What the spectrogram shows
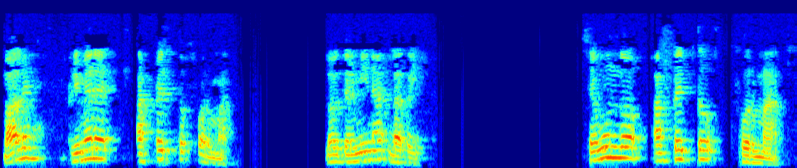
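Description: Young guy teaching poetry class, kinda high voice, echoey dull recording. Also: big pitch swings, takes it slowly, long pauses. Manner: explanatory, keeps checking with questions. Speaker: literature teacher. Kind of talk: classroom lecture.

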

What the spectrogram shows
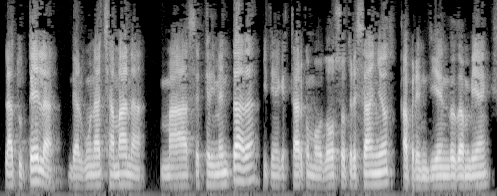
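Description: Halting male lecturer, slightly dull sound. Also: on the low side, fairly even intonation, a bit bright. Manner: halting, many restarts and checking questions. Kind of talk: classroom lecture with slides.

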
